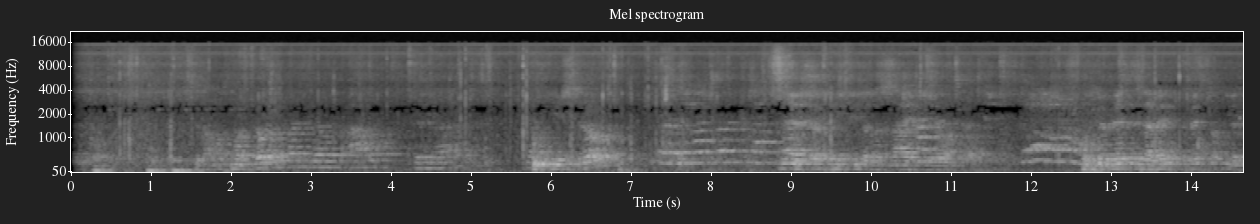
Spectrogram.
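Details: Siamangs (Symphalangus syndactylus, endangered) at Antwerp Zoo give a chorus of loud, ringing whoops and barking notes in rising bursts, with deep booming tones beneath the higher calls.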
